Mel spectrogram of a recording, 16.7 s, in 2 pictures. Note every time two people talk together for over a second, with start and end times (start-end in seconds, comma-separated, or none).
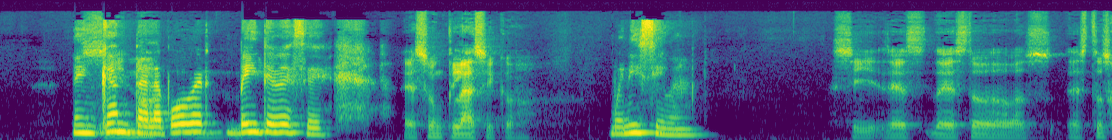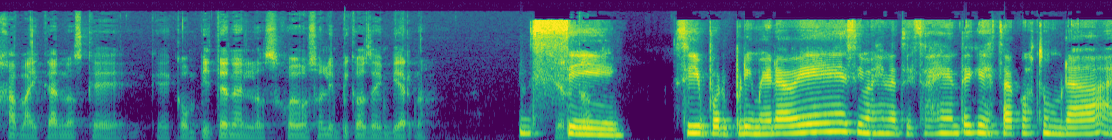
0.6-1.9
